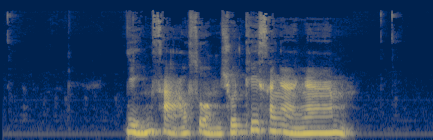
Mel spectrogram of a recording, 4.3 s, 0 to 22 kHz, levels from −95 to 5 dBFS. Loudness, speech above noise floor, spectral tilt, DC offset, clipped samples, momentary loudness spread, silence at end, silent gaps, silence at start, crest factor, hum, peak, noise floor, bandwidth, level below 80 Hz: -21 LUFS; 45 dB; -6 dB/octave; under 0.1%; under 0.1%; 6 LU; 0.8 s; none; 1.25 s; 18 dB; none; -4 dBFS; -65 dBFS; 16.5 kHz; -60 dBFS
